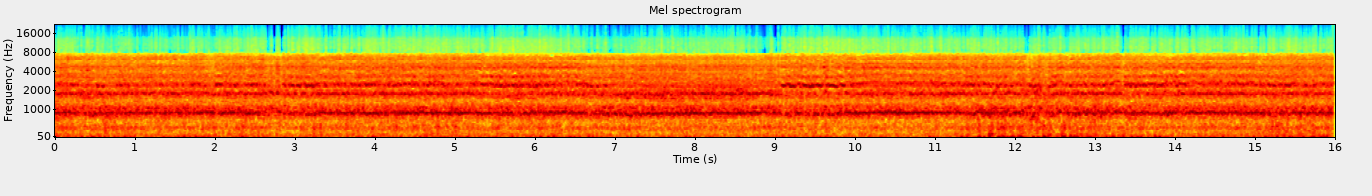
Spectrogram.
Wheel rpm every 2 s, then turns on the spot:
230, 230, 230, 220, 220, 230, 230, 230.
none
